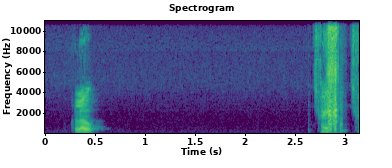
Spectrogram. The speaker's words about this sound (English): Oh man, you sound like you're cutting off a little bit. Can you hear me?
